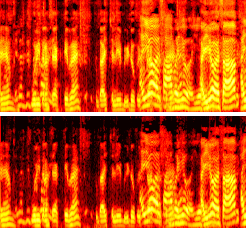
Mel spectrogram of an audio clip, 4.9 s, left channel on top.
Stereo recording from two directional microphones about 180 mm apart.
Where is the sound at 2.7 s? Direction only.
25° right (ahead or behind).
